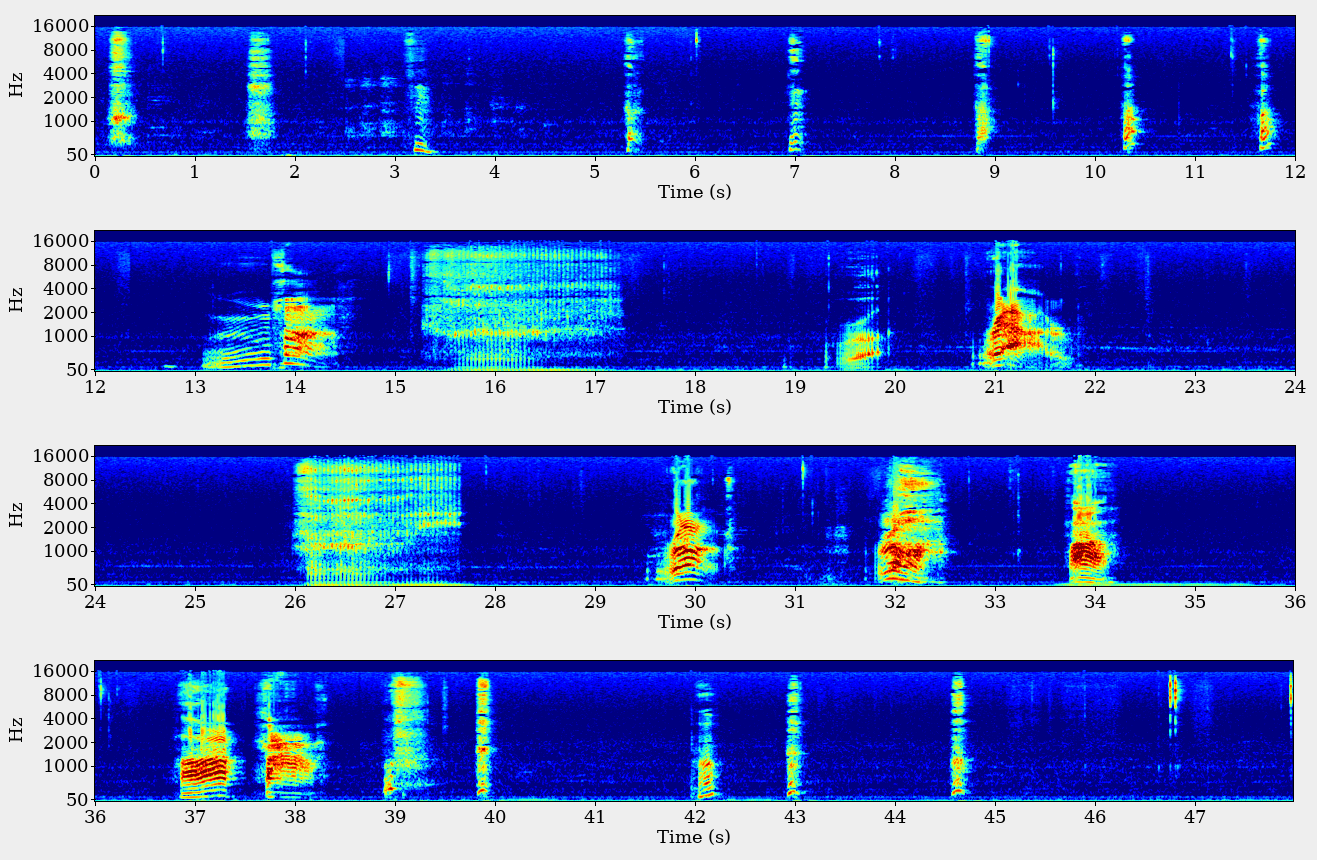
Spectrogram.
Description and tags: Sonidos de quejidos, cansancio, esfuerzo y demas
various sounds made after running or lifting something heavy o feeling releived
breath-out, panth, tired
